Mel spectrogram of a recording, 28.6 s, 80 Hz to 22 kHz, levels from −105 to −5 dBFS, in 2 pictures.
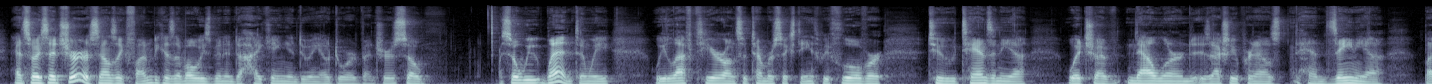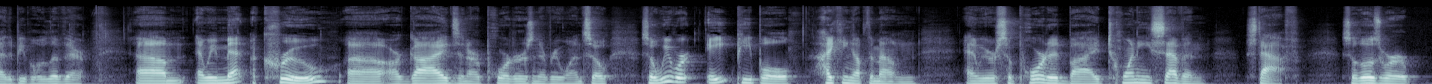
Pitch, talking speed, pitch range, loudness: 115 Hz, 175 wpm, 110-130 Hz, -26 LUFS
